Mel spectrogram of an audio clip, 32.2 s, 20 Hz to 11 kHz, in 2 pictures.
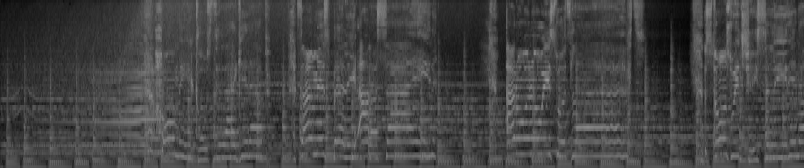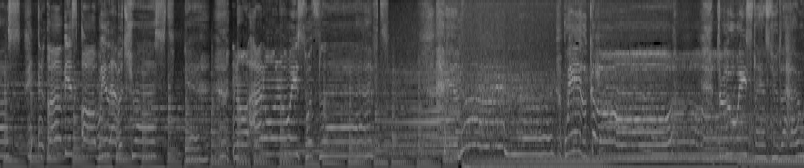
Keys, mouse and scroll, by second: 0.2-0.8 scroll down 1, 3.5 typing, 5.1 typing, 12.9 double click, 15.6 1, 16.3 Return, 17.0-17.4 scroll down 10, 17.4 scroll up 1, 17.5 middle click, 18.0-18.4 scroll up 4, 18.4-19.5 scroll down 3, 18.6 middle click, 21.9 double click, 22.6-23.0 typing, 25.0-25.3 scroll down 1, 25.3 middle click, 27.7 scroll down 1, 27.8 middle click.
